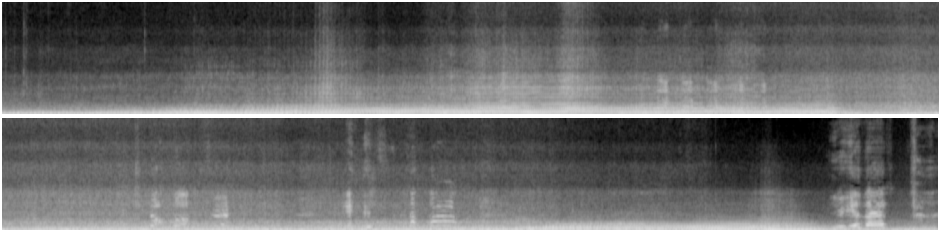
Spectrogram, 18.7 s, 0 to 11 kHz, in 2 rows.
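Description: Mercedes-Benz ML550 SUV engine accelerating hard from inside, its loud, close drone climbing in pitch through several gears with clear drops at each upshift before winding up again.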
